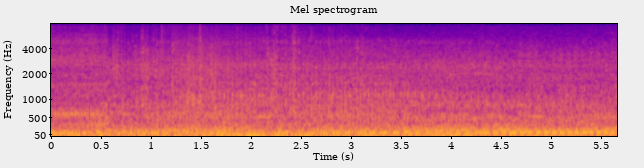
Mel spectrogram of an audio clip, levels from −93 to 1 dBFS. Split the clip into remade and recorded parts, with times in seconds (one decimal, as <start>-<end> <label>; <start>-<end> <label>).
0.0-1.0 recorded; 1.0-2.1 remade; 2.1-5.7 recorded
